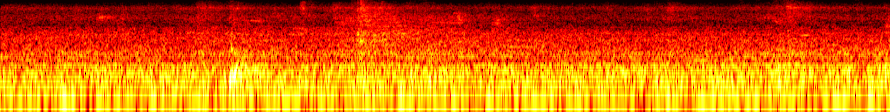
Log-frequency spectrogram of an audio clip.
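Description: Steady running noise of a diesel-hauled passenger train standing at a station platform, with a couple of brief knocks.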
